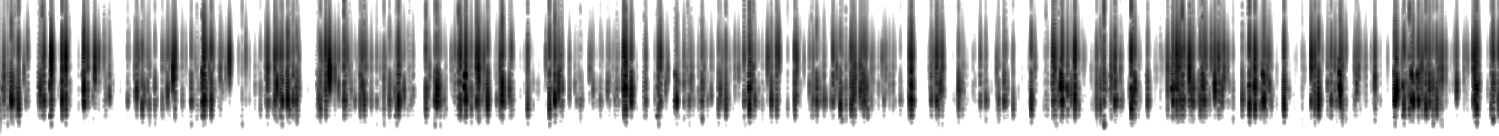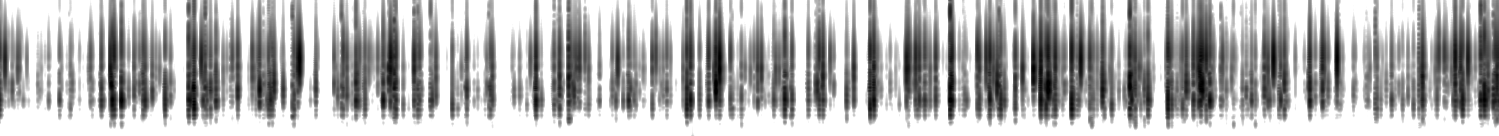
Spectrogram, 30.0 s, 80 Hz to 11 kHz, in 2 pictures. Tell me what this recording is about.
Sound effects > Electronic / Design
ROS-Mushroom Eater Texture1-Hi Passed
I was dragged a drumloop into phaseplant granular. Processed with KHS Filter Table, Vocodex, ZL EQ and Fruity Limiter. Sample used from: TOUCH-LOOPS-VINTAGE-DRUM-KIT-BANDLAB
